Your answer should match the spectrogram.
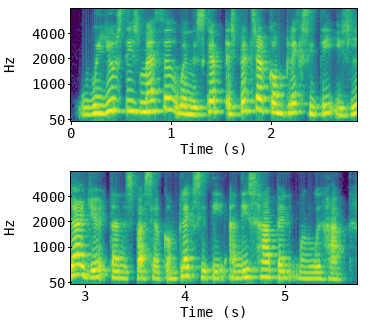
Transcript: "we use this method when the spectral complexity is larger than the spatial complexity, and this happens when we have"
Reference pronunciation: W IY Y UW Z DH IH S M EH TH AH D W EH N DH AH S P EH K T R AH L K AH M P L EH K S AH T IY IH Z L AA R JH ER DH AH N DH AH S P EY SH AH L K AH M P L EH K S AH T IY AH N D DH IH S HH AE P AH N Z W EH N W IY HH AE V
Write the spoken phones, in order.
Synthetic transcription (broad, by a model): W IY Y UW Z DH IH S M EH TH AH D W EH N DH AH S P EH T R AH L K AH M P L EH K S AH T IY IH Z L AA R JH ER DH AH N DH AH S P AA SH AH L K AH M P L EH K S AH T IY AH N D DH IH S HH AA P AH N W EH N W IY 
